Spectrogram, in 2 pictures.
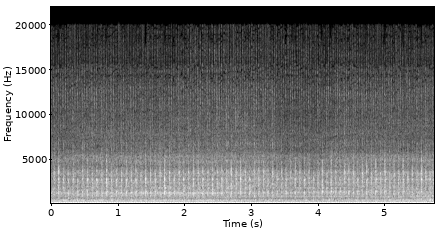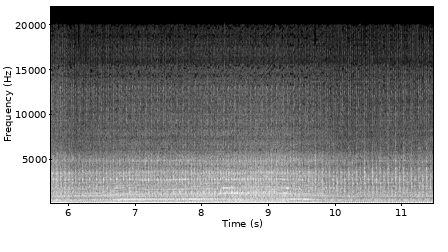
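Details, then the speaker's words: Neglected Mitsubishi Evo 9 turbo four at idle: loose, uneven tick of about three per second over a steady idle; lifters previously replaced, timing belt tensioner blamed by a mechanic but doubted, hydraulic lifters suspected; engine ticking at idle. "Yeah, it's definitely not that lift or the tensioner. To me, it sounds like, so these are hydraulic lifters for the valves."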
